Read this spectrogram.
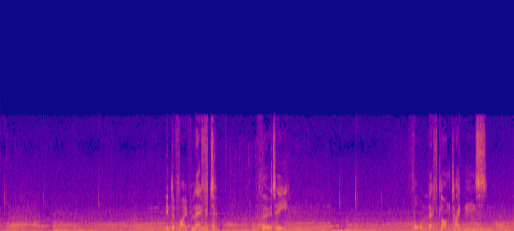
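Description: A car engine revs steadily and drops in pitch with each gear change.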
